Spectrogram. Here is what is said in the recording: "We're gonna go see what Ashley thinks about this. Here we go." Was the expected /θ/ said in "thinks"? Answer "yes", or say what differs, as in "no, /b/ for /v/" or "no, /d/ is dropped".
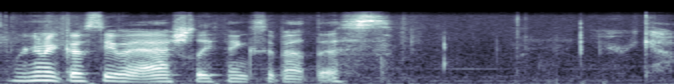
yes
